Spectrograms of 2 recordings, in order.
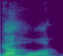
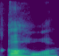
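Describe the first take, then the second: First: It is said the Jordanian way, with a g. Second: It is said the Standard Arabic way, with q.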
